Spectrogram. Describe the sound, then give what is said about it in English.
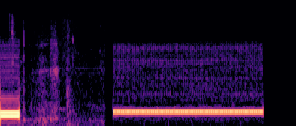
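A steady, unbroken telephone dial tone hums loudly for about two seconds as a call is being placed, preceded by a short beep and some faint line noise, then cuts off into silence. “All right, let's phone John Schneider here, folks.”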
